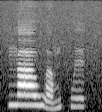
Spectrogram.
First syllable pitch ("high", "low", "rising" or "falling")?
high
